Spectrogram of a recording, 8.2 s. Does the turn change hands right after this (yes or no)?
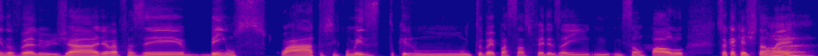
no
